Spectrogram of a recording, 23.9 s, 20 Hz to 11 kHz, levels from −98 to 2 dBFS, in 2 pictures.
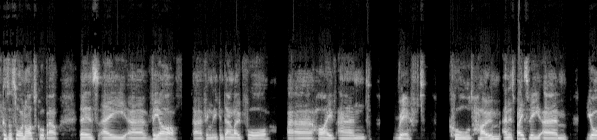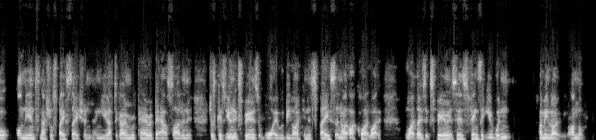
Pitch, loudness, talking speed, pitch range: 110 Hz, -18 LUFS, 190 wpm, 105-125 Hz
